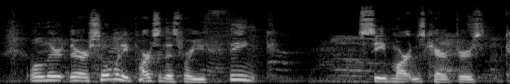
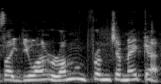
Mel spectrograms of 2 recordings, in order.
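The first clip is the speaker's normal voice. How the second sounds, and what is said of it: Bad put-on Jamaican accent. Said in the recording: “this terrible Jamaican accent”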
